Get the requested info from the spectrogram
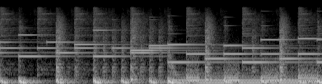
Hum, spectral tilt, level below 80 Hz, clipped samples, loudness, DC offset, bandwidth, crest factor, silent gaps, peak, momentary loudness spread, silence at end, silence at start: none; -4.5 dB/octave; -30 dBFS; under 0.1%; -21 LUFS; under 0.1%; 15.5 kHz; 14 dB; none; -6 dBFS; 2 LU; 0 s; 0 s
